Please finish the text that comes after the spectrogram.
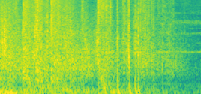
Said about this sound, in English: Reload! One of the gunslingers calls, and a moment later the gun starts up again.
